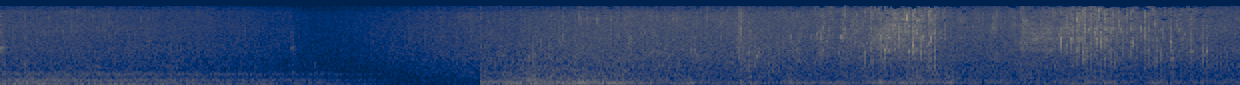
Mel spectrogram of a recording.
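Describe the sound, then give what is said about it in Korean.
Heavy rain pours in a steady, dense hiss with a low rumbling undertone. It briefly thins out, then returns louder and fuller, with bursts of splashing intensity and no voices. “갈수록 그 빗줄기가 굵어지는 걸 보니까 진탕이 되어서 들어오기 힘들겠구먼.”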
